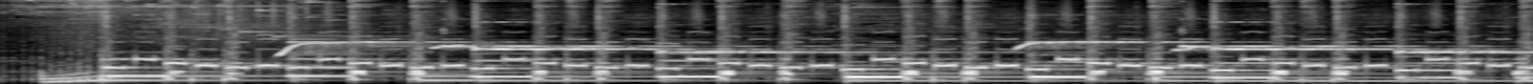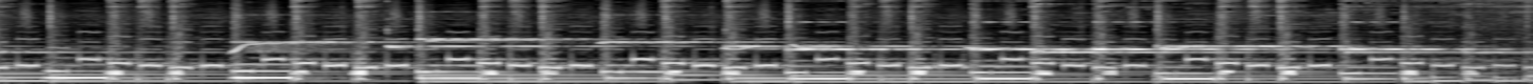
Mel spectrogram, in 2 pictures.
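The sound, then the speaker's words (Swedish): A bright, tinkling radio jingle plays on its own, with layered melodic tones repeating in short rising phrases over a steady rhythmic backing, loud and continuous throughout. “Jag, jag drar i jingeltråden här och sen så får vi tillsammans.”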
